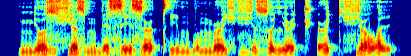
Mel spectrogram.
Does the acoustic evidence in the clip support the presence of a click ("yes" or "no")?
no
